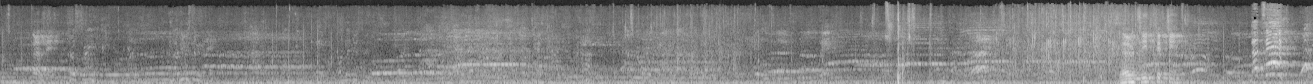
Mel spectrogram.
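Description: A crowd murmurs and cheers in an open stadium.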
